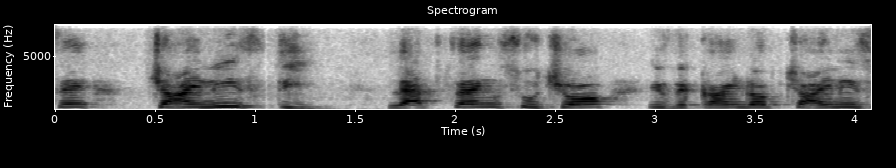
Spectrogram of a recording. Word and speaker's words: Lapsang Souchong: Who will tell me the pronunciation? It's Lapsang Souchong.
